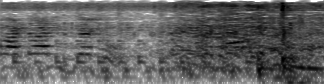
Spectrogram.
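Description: Indistinct voices talking over one another, no clear words.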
